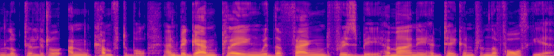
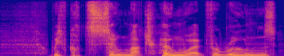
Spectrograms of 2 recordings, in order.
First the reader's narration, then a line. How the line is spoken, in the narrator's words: she said anxiously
